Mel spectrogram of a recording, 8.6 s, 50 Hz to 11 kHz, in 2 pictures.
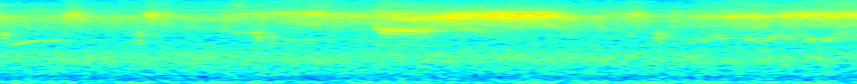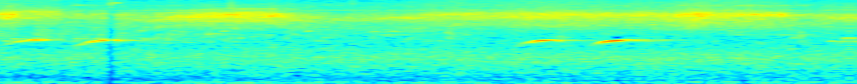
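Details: Morning chorus of Brood XIX 13-year cicadas, the Great Southern Brood, in a Nashville, Tennessee back yard on May 12, 2011, most freshly molted; a steady high droning hiss with swelling pulses, plus bird chirps with short rising whistles.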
